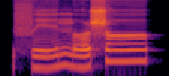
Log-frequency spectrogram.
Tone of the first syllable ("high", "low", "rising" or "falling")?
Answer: rising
